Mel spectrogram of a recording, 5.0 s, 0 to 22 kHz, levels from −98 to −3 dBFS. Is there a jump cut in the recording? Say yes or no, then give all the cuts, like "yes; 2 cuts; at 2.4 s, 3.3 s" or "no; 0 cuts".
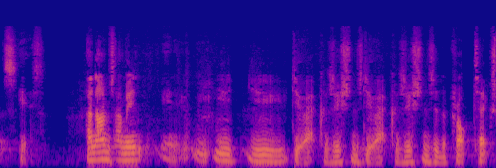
yes; 3 cuts; at 1.1 s, 2.1 s, 3.6 s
